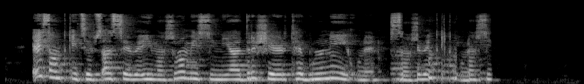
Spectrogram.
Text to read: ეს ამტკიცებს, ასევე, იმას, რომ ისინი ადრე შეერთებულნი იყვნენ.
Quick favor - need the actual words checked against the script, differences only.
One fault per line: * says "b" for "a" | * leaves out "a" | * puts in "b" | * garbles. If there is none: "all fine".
* garbles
